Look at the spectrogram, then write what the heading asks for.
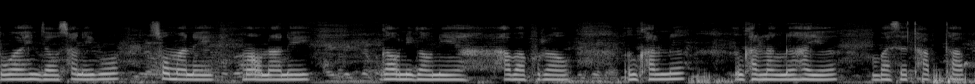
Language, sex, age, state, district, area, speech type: Bodo, female, 30-45, Assam, Udalguri, rural, spontaneous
